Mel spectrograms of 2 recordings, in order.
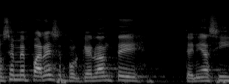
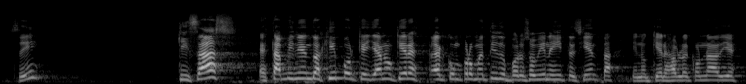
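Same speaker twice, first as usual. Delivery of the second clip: loud, higher preaching voice; fiery preaching; 8 semitones higher, 9 dB louder than usual. Acted. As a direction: drive each point home to the congregation. Preaching at full force.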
